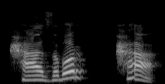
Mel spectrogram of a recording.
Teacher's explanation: হা জবর হা এই যে গলাটা চিকুন করে উচ্চারণ করতে হবে গলাটা কি চেপে ধরে হালকা উচ্চারণ করতে হবে হালকা বাতাস বের হবে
